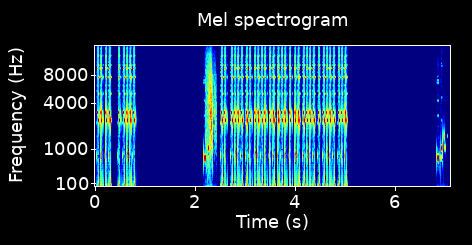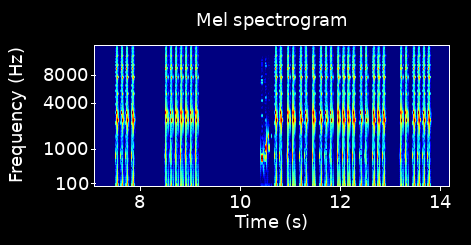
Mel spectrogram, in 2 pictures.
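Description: Rapid electronic blips tick in quick bursts.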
